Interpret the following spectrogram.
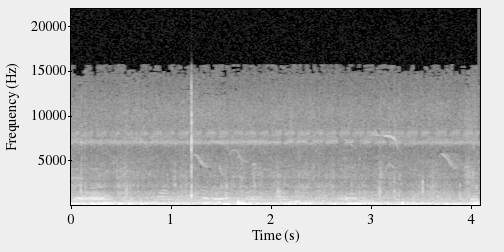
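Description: Footsteps of a group of people walking along a dirt track, an irregular patter of many feet, with voices talking among them. A thin steady high tone sits underneath.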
